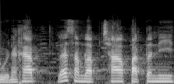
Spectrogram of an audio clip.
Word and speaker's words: ปัตตานี: ต้อง ออก เสียง ว่า ปาตานี ซึ่ง เป็น ความ เข้า ใจ ที่ ผิด ครับ คำ นี้ ไม่ ได้ ออก เสียง ว่า ปาตานี นะ ครับ ต้อง ไม่ ลืม นะ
